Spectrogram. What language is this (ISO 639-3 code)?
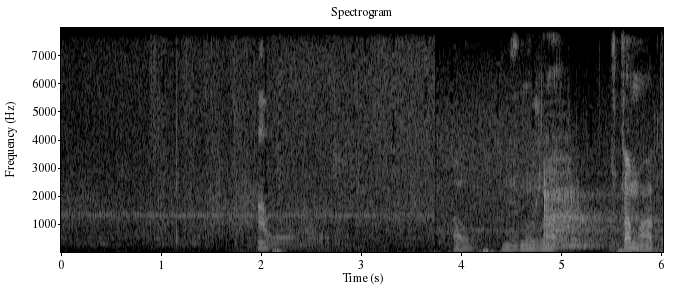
rus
